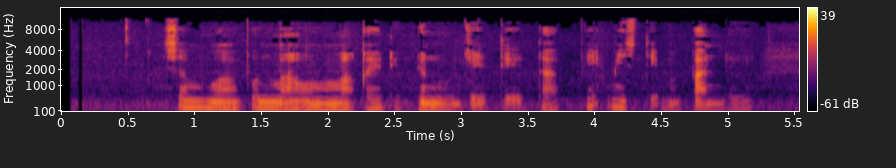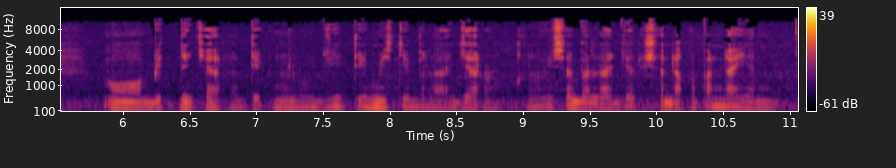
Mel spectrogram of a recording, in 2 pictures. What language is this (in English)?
Sabah Bisaya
